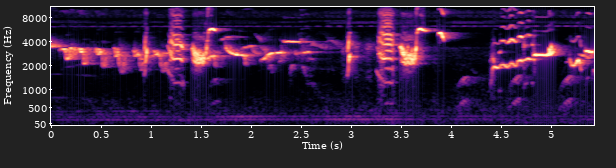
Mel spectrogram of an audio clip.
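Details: Oriental magpie-robin, sung to coax lazy birds into song: a bright whistled phrase sliding downward, two loud buzzy bursts, a pause, then clear stepped whistles rising and falling with soft lower notes.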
